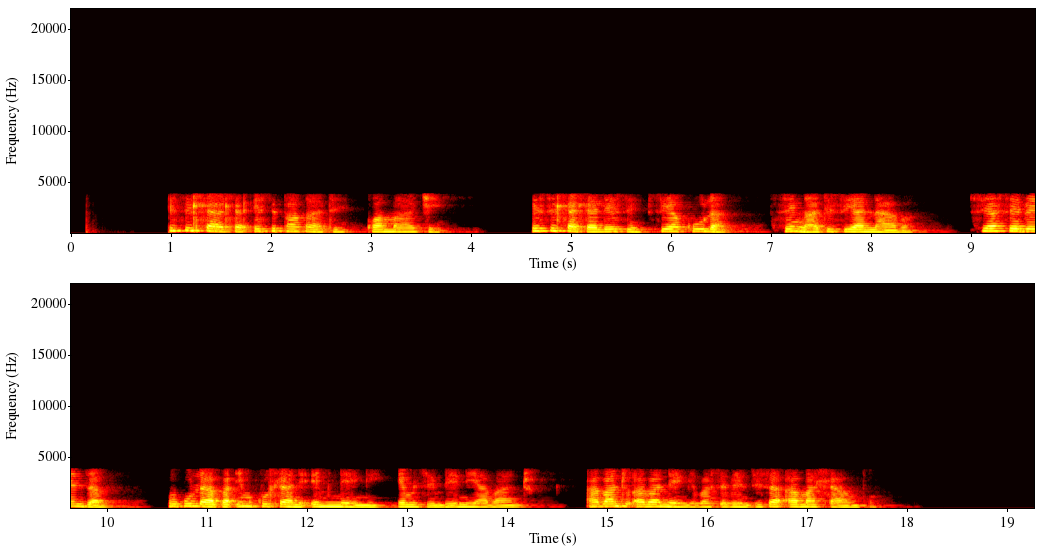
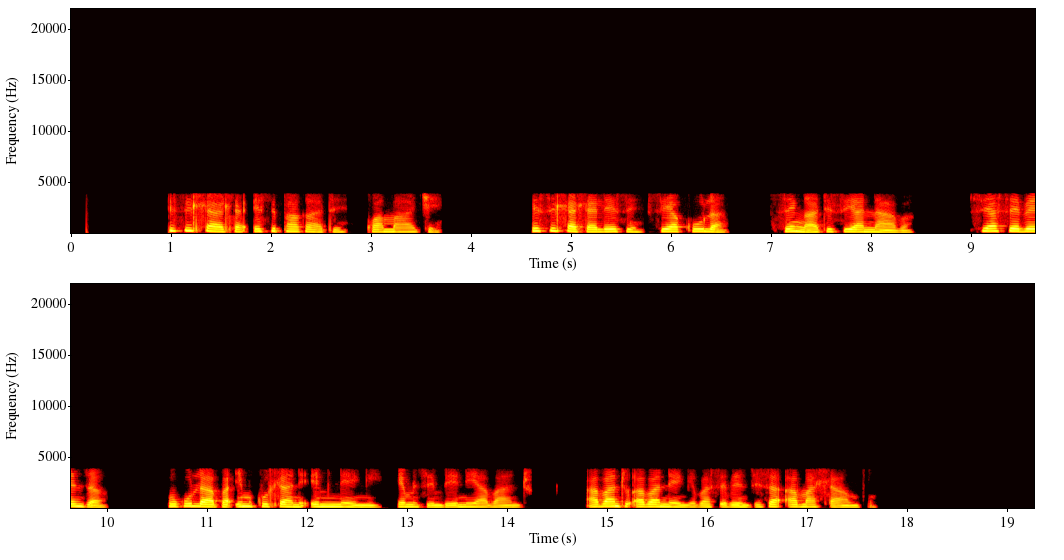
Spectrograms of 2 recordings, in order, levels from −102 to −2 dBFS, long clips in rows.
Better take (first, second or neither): second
